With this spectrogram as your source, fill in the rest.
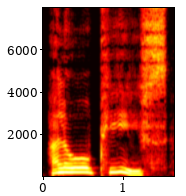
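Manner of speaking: ordinary delivery, nothing marked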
